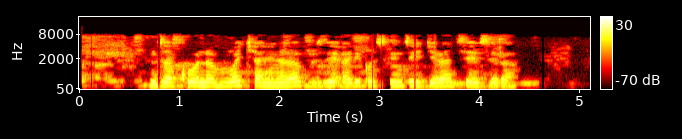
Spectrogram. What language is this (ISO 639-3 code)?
kin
